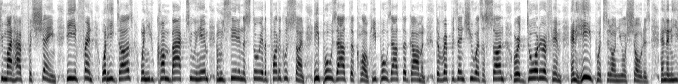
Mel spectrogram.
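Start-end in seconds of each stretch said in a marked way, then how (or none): none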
